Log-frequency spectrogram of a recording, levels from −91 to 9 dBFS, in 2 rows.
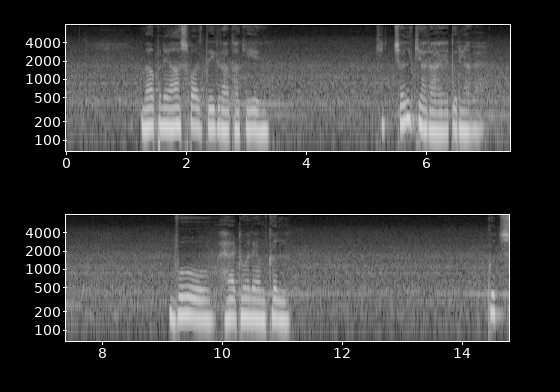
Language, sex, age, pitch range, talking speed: Hindi, female, 20-39, 145-165 Hz, 80 wpm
